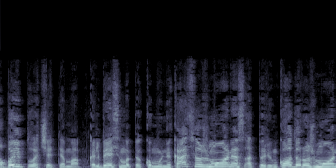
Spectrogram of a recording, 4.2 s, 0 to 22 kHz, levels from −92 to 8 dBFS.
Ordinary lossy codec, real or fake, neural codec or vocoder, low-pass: AAC, 48 kbps; real; none; 14.4 kHz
